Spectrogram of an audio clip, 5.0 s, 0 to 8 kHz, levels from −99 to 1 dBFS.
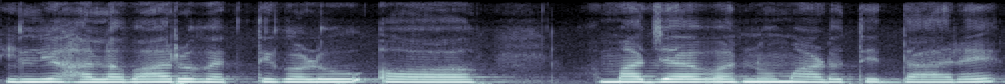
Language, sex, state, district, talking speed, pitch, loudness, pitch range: Kannada, female, Karnataka, Bidar, 70 wpm, 250 Hz, -15 LUFS, 240-255 Hz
